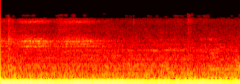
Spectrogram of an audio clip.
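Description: A loud, steady low hum, with a few faint high tones that fade out about a second in.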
